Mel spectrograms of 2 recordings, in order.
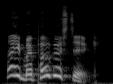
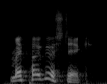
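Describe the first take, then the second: First: High, loud outraged yell; indignant shout. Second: Quietly notice the loss; a soft, let-down "My pogo stick."; dismayed murmur. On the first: Gamer yelling at the character who took his stick, outraged shout. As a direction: cry out at the thief. Protests item being taken. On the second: Gamer realizing his item is gone, soft murmur. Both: Real, not acted.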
